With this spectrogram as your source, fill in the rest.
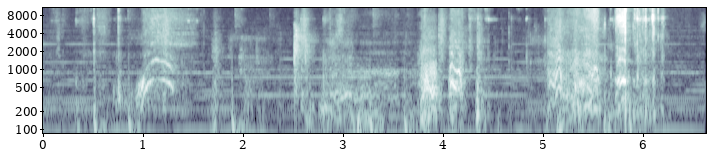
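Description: Zipper on a pocket of a Travelpro Altitude business brief, pulled in several short rasping runs with small knocks and handling sounds between them, close and fairly quiet.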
